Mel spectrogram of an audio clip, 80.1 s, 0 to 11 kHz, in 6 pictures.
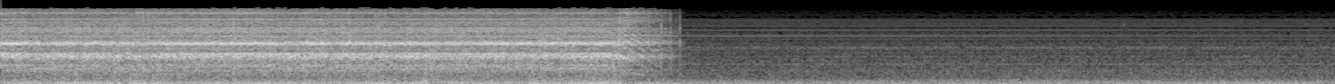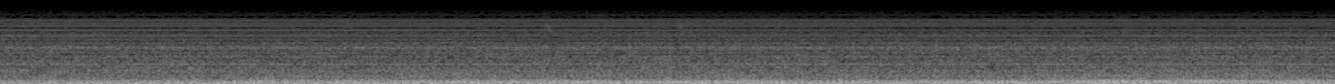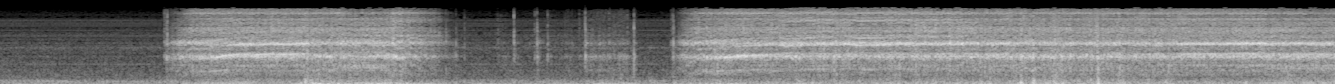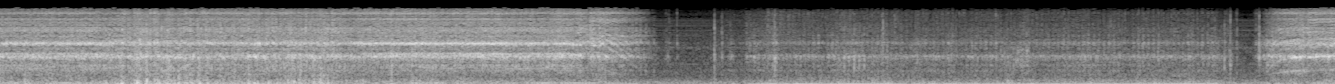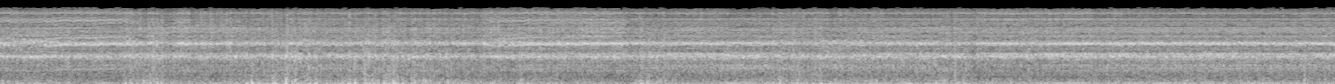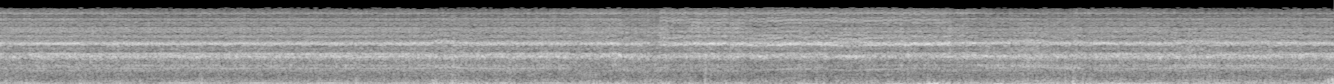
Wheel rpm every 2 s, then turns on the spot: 160, 160, 160, 30, 0, 0, 0, 0, 0, 0, 0, 0, 0, 0, 90, 70, 30, 150, 160, 160, 160, 160, 160, 30, 20, 30, 90, 160, 160, 160, 160, 160, 160, 160, 160, 160, 160, 160, 160, 160.
46-52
